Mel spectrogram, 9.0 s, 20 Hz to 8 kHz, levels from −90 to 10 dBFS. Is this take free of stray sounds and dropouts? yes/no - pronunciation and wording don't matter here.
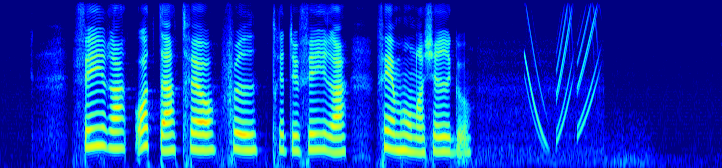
no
